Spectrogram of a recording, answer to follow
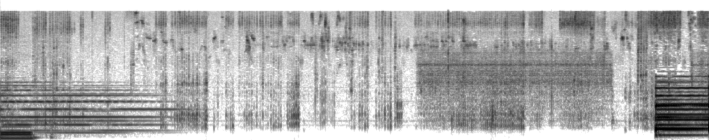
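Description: Piano background music rings out and dies away in the first couple of seconds. It leaves faint, scattered scratching of a paintbrush on canvas, and the piano music comes back in just before the end.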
